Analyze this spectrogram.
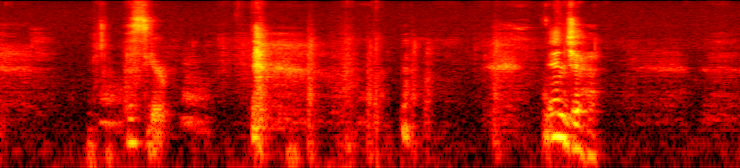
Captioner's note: mrrp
